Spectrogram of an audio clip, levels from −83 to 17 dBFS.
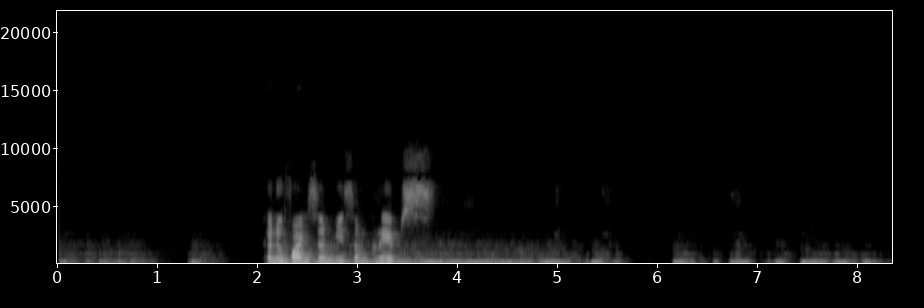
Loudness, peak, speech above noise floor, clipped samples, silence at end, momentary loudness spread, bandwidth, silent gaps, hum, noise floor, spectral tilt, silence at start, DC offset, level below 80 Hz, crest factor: -29 LUFS; -6 dBFS; 46 dB; under 0.1%; 0.15 s; 24 LU; 9.8 kHz; 1.89-2.06 s; none; -71 dBFS; -5.5 dB/octave; 0 s; under 0.1%; -68 dBFS; 24 dB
